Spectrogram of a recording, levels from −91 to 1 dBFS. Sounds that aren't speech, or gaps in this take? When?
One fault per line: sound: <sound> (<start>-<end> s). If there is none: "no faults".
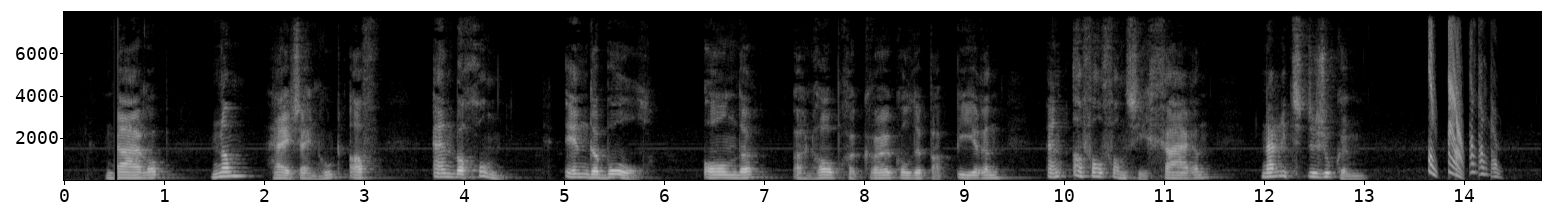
sound: dropout (0.5-0.5 s)
sound: chirp (13.6-14.4 s)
